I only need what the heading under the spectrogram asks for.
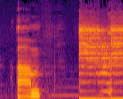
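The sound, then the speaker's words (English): An alarm blares in loud electronic tones: a short harsh burst, a softer steady tone, then a sustained, piercing ring that keeps sounding to the end. “I forgot there was an alarm set. That sounds terrible on the microphone.”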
